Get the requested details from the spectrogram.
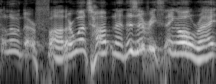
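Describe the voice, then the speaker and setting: Putting on a raspy character voice, a man speaks at an extremely high pitch. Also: moderate pace. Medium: read story.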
